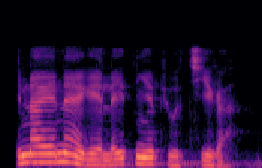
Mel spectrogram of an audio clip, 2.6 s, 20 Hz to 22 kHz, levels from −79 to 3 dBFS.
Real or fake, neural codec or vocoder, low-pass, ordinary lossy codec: real; none; 7.2 kHz; none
